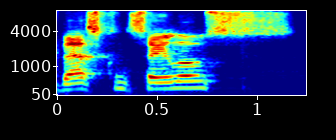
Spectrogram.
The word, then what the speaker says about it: Vasconcelos: Hugh Williams and Michelle Vasconcelos. Am I pronouncing her last name right? Vasconcelos? Yeah. Spot on.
